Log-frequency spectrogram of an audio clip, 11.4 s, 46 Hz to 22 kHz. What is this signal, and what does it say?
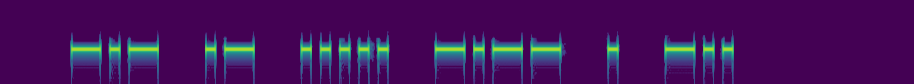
Morse code, heard as a keyed tone, about 10 wpm, spaced as for 8 wpm, 600 Hz. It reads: KA5YED
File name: Callsigns-10-8wpm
